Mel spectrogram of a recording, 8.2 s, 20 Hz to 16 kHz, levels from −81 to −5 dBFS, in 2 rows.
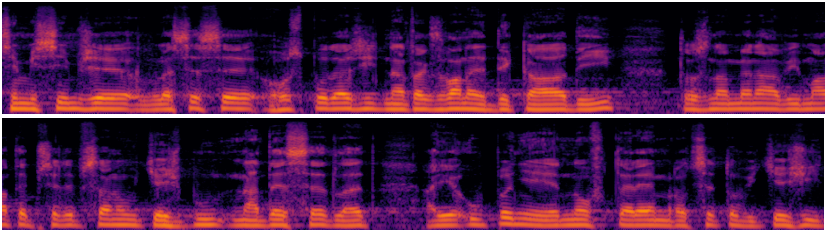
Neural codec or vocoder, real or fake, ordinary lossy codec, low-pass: none; real; AAC, 96 kbps; 14.4 kHz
